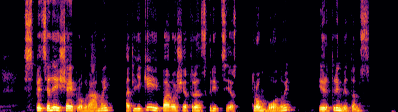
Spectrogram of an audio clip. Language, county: Lithuanian, Kaunas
